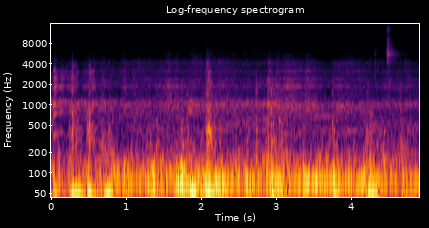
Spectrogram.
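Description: Steady low rumble and scattered knocks from a body-worn camera jostling as its wearer moves on foot, with footsteps and gear rattle.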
